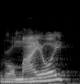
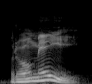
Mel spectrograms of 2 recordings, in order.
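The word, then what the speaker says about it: Ρωμαῖοι: And in English, we pronounce it Romaioi, but in modern Greek, it's Romei.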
